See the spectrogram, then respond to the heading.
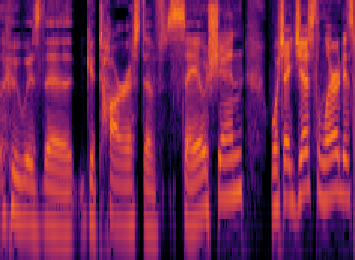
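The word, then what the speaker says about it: Saosin: away beau burchell who is the guitarist of seo shin which i just learned is pronounced seo shin which is like a derivative of a chinese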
